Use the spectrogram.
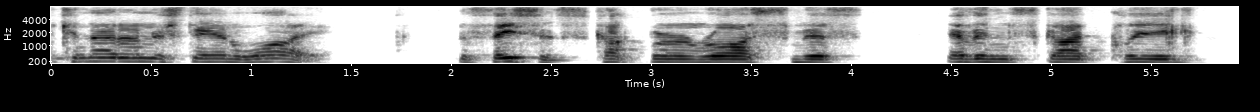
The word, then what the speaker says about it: Cockburn: crisp soon enough the the british admiral's name is cockburn sometimes pronounced coburn and so on as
